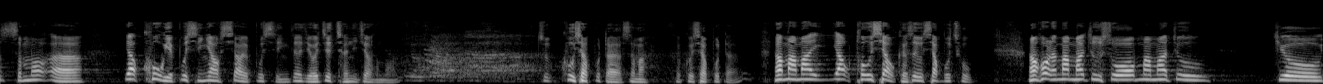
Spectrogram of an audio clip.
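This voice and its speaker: A man teaching a class in a lively, questioning way and mixing English words into his talk. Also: a little high. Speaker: teacher leading a class discussion. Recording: dull sound in a reverberant hall.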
